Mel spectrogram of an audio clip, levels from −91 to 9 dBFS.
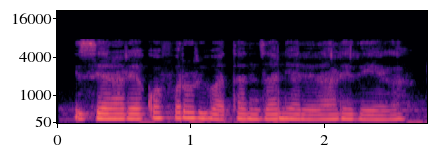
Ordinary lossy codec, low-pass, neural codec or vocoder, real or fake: none; 7.2 kHz; none; real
